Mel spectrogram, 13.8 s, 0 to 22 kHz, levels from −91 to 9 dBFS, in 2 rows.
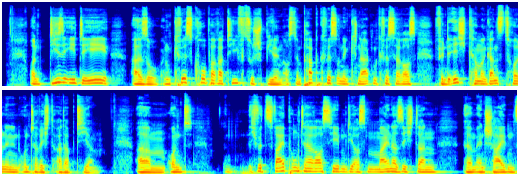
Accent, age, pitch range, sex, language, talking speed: German, 30-49, 110-140 Hz, male, German, 160 wpm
